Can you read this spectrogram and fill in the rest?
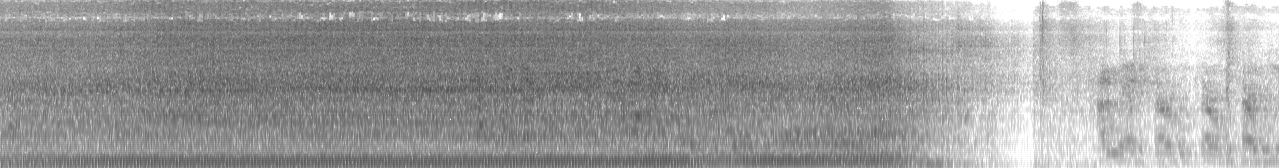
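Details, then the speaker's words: Diesel engine on a workshop run on a cold day, revved hard: deep fast even throb from a universal joint left on by mistake going out of balance; it then smashed a casting off the side of the engine. "We forgot to take this UJ off. The UJ then went out of balance because we were revving it rather fast."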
